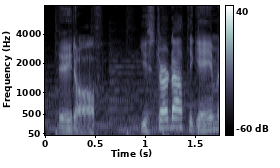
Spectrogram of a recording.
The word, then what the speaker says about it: Adol: it perfect absolutely not you are adol and yes i will always pronounce his name that way since that's how the original games did it plus eight all just sounds better than at all at all sounds too much like adderall so it all it is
